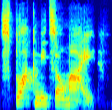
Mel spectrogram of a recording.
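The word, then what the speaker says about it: splachnizomai (σπλαγχνίζομαι): You can go look it up, the spelling later, but it's pronounced this way, splachnizomai.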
